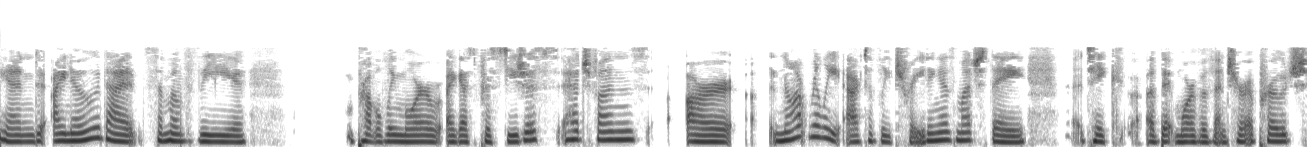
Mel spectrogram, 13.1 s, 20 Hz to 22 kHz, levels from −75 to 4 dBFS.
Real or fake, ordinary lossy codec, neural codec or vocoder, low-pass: real; MP3, 24 kbps; none; 7.2 kHz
